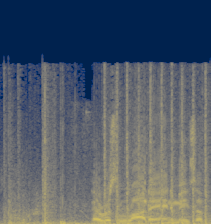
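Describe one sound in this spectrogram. A rifle fires a loud single shot.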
